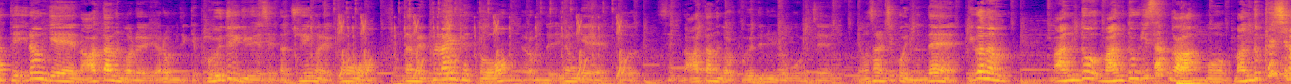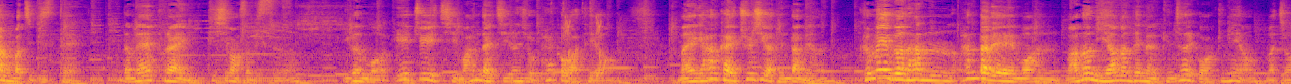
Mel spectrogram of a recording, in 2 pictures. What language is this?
Korean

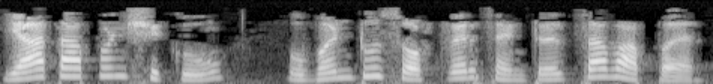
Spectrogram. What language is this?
Marathi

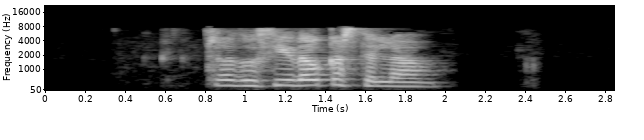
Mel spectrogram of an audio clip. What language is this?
Galician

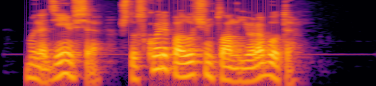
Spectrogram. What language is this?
Russian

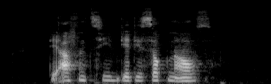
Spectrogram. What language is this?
German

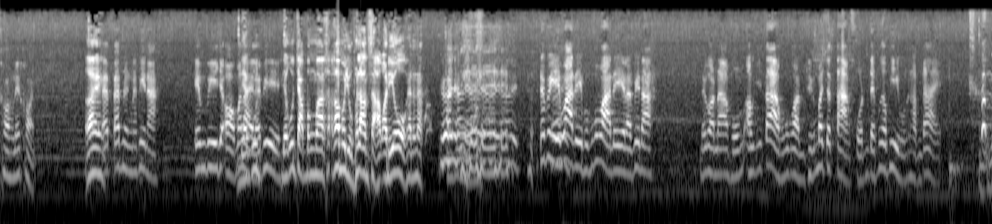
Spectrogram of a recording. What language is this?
Thai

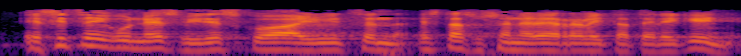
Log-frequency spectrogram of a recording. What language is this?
Basque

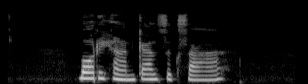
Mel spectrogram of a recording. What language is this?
Thai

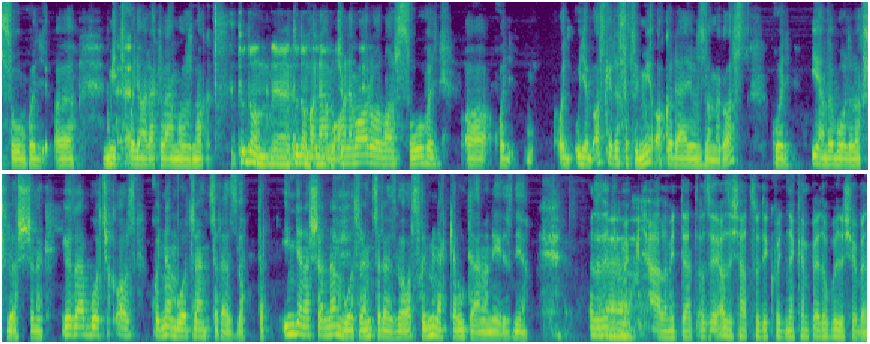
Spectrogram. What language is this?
Hungarian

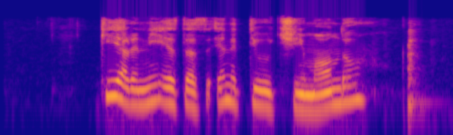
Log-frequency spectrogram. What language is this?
Esperanto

